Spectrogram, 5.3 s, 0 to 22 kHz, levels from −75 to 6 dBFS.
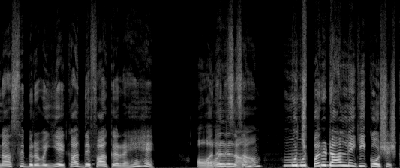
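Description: A doubled audio track runs from 2.75 s to 4.09 s in this speech recording: a second, full-band copy trails the original by roughly a tenth of a second at about 5 dB lower, with no decay or room colour. It switches on and off abruptly, likely from a slower second capture path or two misaligned copies in an edit.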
